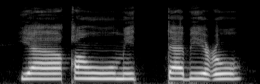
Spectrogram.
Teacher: کلمت اتبعو میں تا پہ تشدید ہے تو ہم 2 حرف کے برابر تا کو پڑھیں گے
